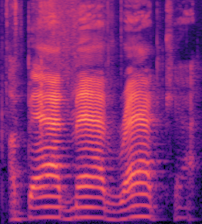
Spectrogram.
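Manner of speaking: ordinary delivery, nothing marked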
